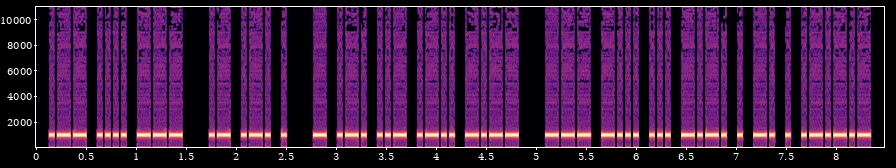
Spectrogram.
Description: Morse code, heard as a keyed tone, about 30 wpm, 1000 Hz. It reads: WHO ARE TRULY OBSCENE.
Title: 30 WPM morse code quotes for Fri, 01 Mar 2024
